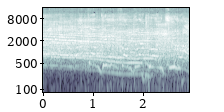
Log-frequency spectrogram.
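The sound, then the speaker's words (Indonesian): A loud, steady roar of a large stadium crowd, with many overlapping voices cheering and shouting throughout, filling the space without a break. “Seru kayak di typingnya kayak di GBK ya.”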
